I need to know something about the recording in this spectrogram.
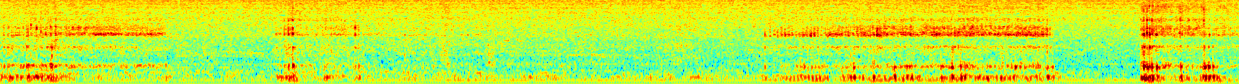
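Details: Snoring from Wrigley, a bulldog stretched out on his favourite couch: raspy, wheezing breaths in uneven bursts, a soft gap in the middle, then a long rattling snore and a final short snort, in a quiet room.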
